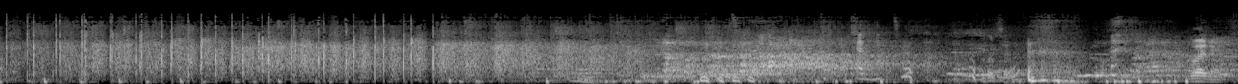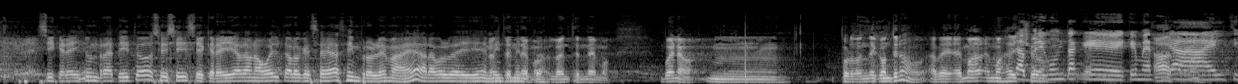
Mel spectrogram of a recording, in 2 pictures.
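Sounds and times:
audience applause: 0.0s - 12.2s
murmuring voices: 4.6s - 13.2s
laughter: 6.4s - 12.0s
speech: 11.9s - 24.7s.

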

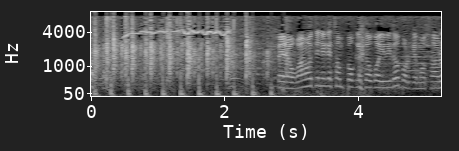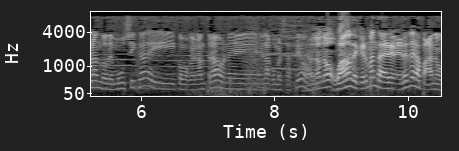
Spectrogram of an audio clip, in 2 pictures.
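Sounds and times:
applause: 0.0s - 3.0s
speech: 2.9s - 10.5s.

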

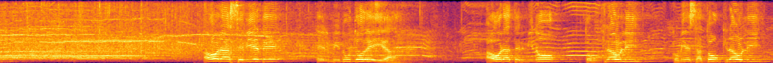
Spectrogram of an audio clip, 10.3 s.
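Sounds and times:
crowd applause: 0.0s - 6.5s
speech: 2.7s - 5.5s, 6.5s - 10.2s.

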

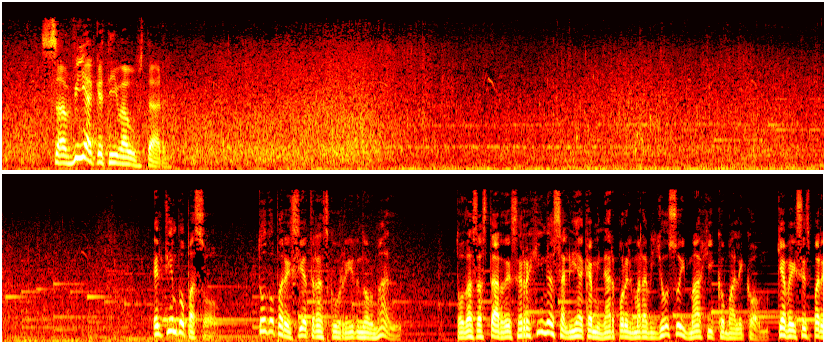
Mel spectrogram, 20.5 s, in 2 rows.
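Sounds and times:
breaking waves at a beach house: 0.0s - 16.4s
sea breeze at a beach house: 0.0s - 20.5s
speech: 0.5s - 2.2s, 12.2s - 15.4s, 16.0s - 20.5s.

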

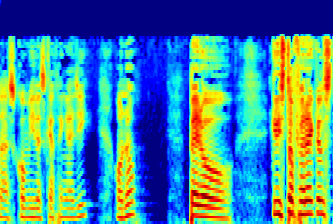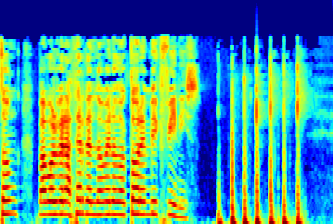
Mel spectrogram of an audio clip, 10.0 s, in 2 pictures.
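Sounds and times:
speech: 0.1s - 2.2s, 2.9s - 8.0s
clap with the edge of the hand: 8.3s - 9.7s.

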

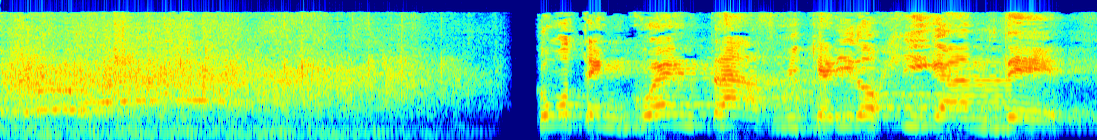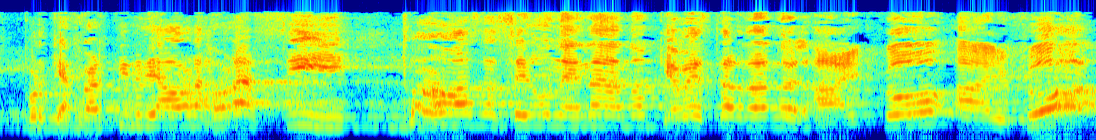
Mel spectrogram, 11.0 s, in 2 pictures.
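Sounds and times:
crowd applause: 0.0s - 2.6s
speech: 2.7s - 10.9s.

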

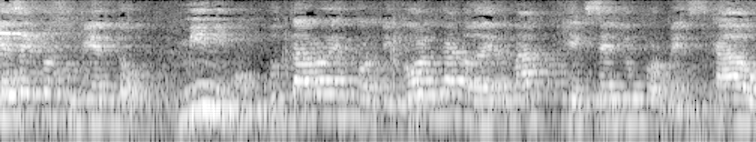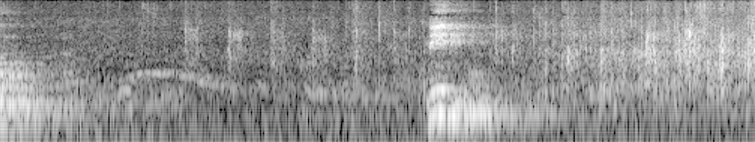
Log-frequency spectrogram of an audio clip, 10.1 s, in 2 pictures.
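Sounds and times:
speech: 0.0s - 5.5s, 7.9s - 8.5s
audience clapping: 6.2s - 10.0s.

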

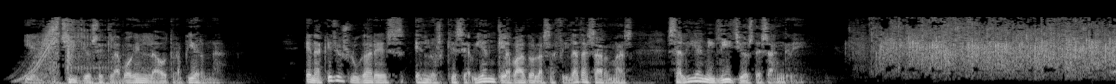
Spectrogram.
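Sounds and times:
speech: 0.2s - 2.3s, 3.0s - 8.2s
audience applauding a knife-throwing act: 8.5s - 11.1s.

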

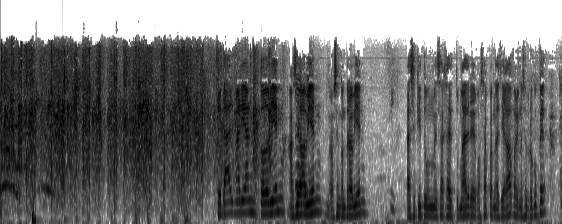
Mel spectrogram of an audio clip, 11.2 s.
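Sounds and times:
audience applause: 0.0s - 5.8s
speech: 4.4s - 11.2s.

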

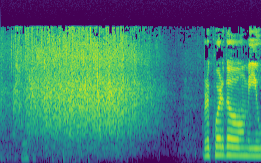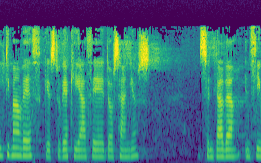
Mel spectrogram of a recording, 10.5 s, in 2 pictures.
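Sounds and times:
audience applause: 0.0s - 3.4s
speech: 0.4s - 0.8s, 4.0s - 8.3s, 9.2s - 10.4s.

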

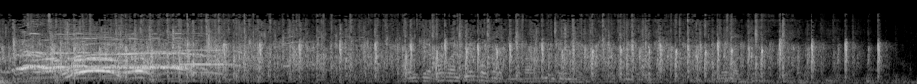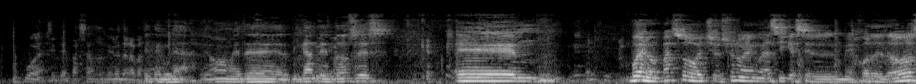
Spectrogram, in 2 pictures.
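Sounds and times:
audience applause: 0.0s - 9.0s
speech: 12.3s - 13.0s, 13.8s - 14.8s, 15.5s - 18.3s
laughter: 13.4s - 15.5s.

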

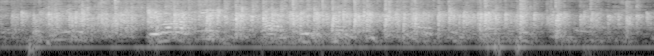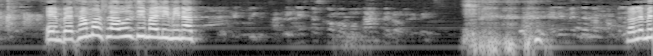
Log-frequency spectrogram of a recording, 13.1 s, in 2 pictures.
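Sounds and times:
laughter: 0.0s - 6.8s, 11.2s - 13.0s
audience applause: 0.0s - 7.1s
speech: 7.0s - 8.6s, 12.8s - 13.0s.

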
